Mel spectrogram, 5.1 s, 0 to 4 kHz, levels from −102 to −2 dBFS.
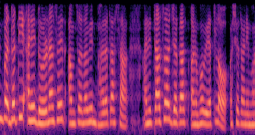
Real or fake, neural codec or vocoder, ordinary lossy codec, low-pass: fake; codec, 16 kHz, 16 kbps, FunCodec, trained on LibriTTS, 50 frames a second; none; 3.6 kHz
